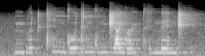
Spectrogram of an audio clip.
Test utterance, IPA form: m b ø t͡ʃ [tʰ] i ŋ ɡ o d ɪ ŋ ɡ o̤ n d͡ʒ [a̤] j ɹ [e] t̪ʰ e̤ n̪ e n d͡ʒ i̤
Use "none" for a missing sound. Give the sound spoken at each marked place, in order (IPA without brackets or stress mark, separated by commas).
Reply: tʰ, a, y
